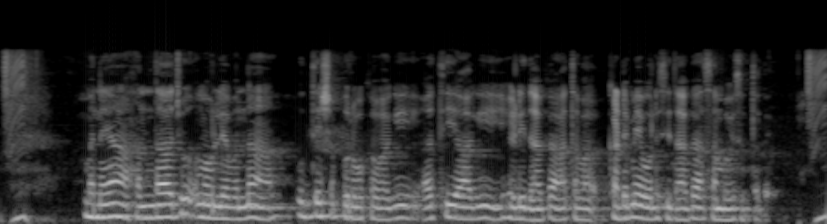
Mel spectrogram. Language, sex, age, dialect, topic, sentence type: Kannada, male, 36-40, Mysore Kannada, banking, statement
